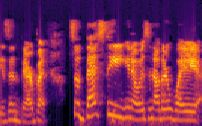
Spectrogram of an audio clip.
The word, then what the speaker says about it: Desi: And then there was a word that I learned through reading the book called Desi. – Desi. Yeah, no, you got it. Yeah, Desi. Yeah. – I've been trying to listen to, you know, the pronunciation on Google. It's spelled D-E-S-I.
